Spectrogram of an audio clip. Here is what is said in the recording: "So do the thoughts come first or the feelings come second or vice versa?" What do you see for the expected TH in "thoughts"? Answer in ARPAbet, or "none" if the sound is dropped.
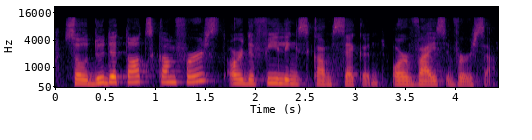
T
